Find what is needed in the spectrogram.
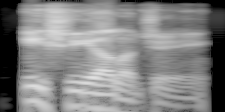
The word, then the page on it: etiology: British English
